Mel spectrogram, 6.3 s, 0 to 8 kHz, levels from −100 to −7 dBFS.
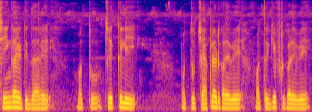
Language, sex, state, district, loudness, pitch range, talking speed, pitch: Kannada, male, Karnataka, Koppal, -18 LUFS, 115-130 Hz, 95 wpm, 125 Hz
